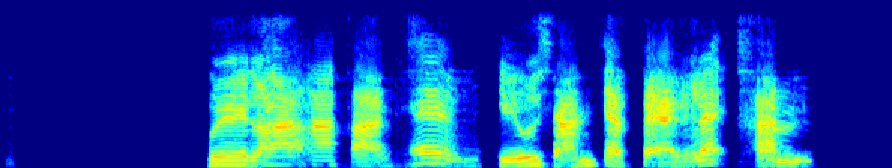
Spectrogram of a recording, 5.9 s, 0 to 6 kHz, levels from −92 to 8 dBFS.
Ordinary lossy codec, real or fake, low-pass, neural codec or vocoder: none; fake; 5.4 kHz; codec, 44.1 kHz, 1.7 kbps, Pupu-Codec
